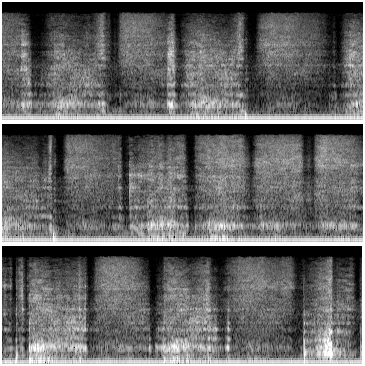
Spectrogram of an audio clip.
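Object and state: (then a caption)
Glitter-paper cardboard gift box. Fingernails scratch the rough teal glitter-coated lid of a small hollow cardboard gift box reading "HOORAY," held upright close to a microphone. The rhythmic strokes make a dry, bright rasping texture over a steady low hum.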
